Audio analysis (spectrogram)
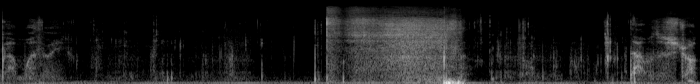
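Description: Bubble gum chewed close to the microphone in whispered ASMR, soft wet smacks and crunchy chews with a louder burst near the middle, under quiet whispered talk.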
